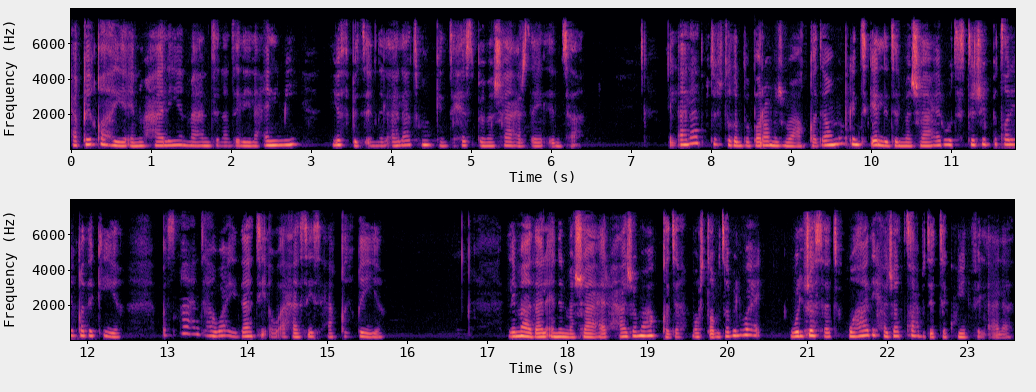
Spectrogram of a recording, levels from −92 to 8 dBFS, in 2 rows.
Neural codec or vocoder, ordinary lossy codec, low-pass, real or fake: none; AAC, 48 kbps; 7.2 kHz; real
